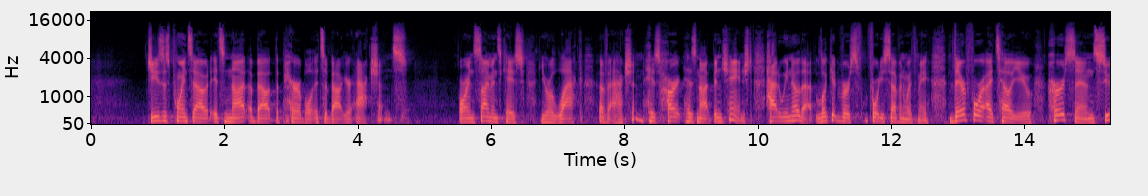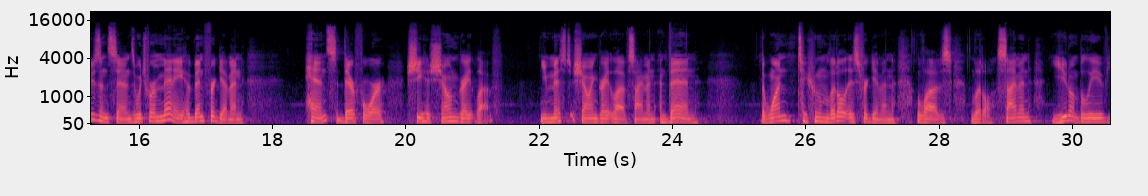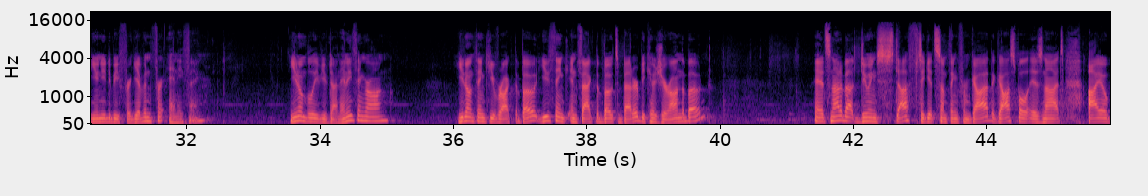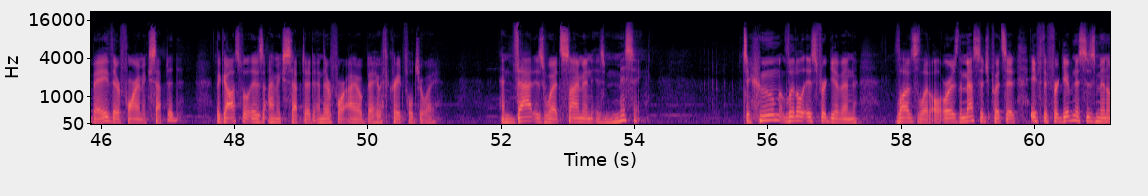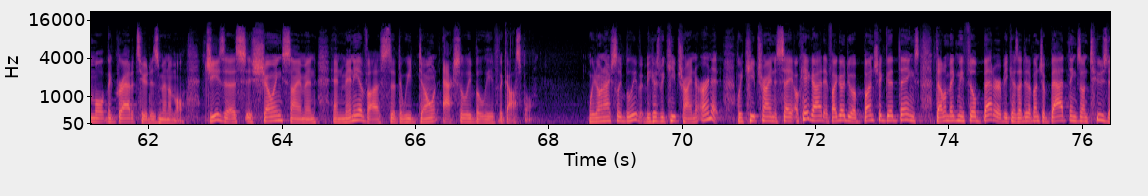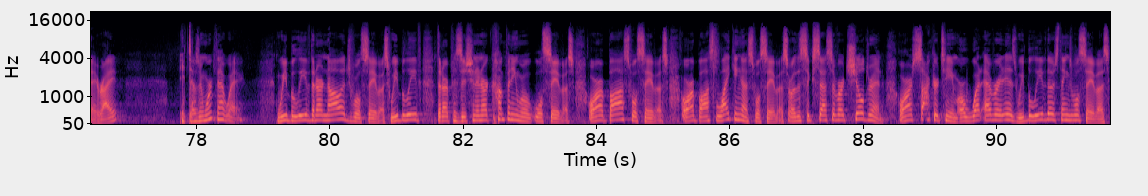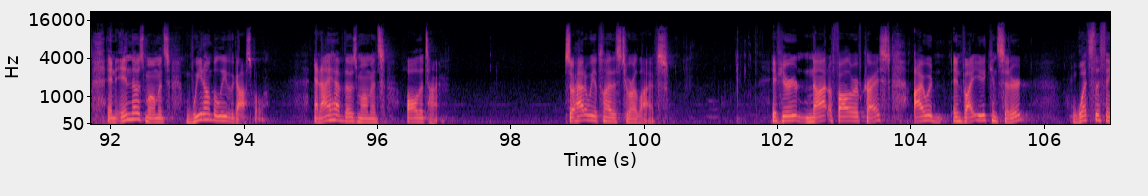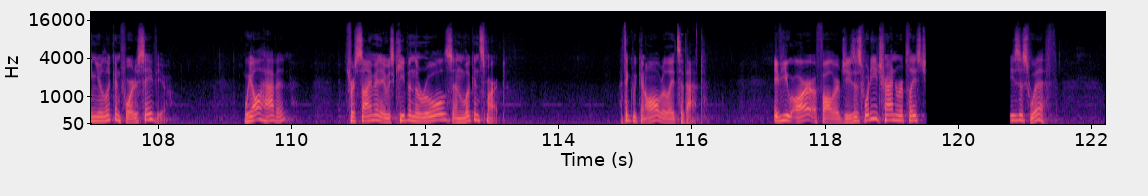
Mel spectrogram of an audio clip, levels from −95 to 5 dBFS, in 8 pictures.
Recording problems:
squashed, flat; somewhat
audio cutting out; at 2:00 for 1.5 s

